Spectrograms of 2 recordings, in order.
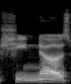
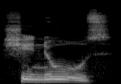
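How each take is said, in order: First: The vowel in knows is a plain O. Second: The vowel in knows is long, close to oo.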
